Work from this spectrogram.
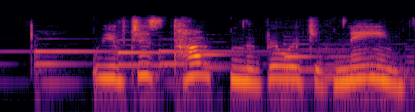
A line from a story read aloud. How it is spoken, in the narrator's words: said Timaeus Barjoram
